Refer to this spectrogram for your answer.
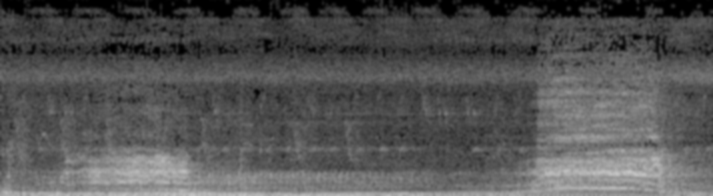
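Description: Elephants circling and calling in an overlapping chorus, two loud bellowing blasts rising over a steady bed of deep, rumbling calls that continue throughout, with no one talking.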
